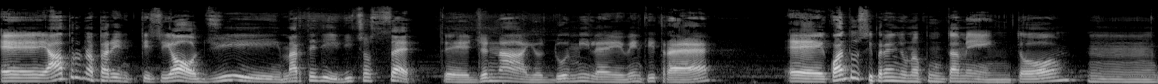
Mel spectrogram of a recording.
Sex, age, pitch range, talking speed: male, 50-69, 125-180 Hz, 85 wpm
